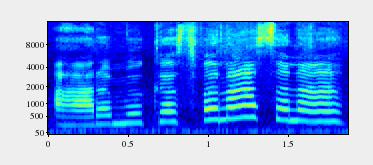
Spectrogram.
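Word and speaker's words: Adho Mukha Svanasana: our downward facing dog odda mukha svanasana that's how they say it in the ancient Sanskrit text how they named all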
